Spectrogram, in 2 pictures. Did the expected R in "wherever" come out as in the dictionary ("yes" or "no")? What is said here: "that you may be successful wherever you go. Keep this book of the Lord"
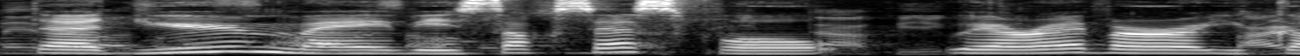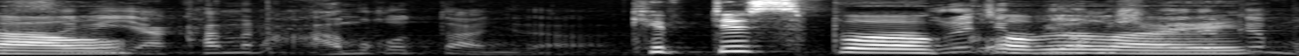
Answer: yes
